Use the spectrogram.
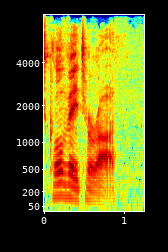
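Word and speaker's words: Kulve Taroth: Yeah, it's Colvey Taroth. It's supposed to be pronounced sort of like I guess Latin, Greek descendant.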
